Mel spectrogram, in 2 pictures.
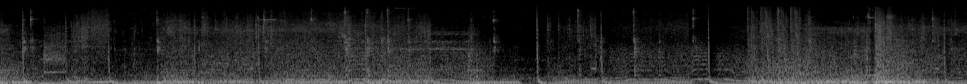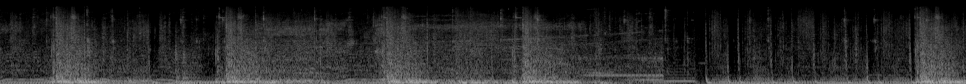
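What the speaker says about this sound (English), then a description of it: "Start using the super shotgun." Super shotgun blasting in the DOOM video game amid a busy firefight, repeated heavy booming shots at irregular intervals over dense combat noise and music.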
